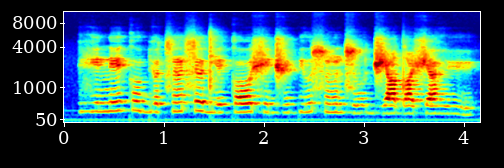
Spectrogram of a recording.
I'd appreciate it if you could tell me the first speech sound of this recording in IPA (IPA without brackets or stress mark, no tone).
vʲ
